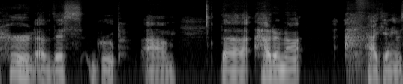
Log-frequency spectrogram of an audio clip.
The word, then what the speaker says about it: Haudenosaunee: pronounced Haudenosaunee. Haudenosaunee.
